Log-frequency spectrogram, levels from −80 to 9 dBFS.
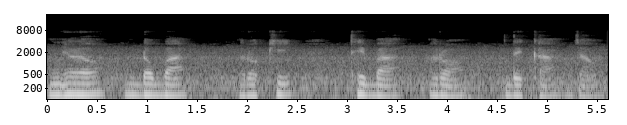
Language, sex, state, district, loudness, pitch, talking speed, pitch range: Odia, male, Odisha, Malkangiri, -19 LUFS, 125 Hz, 55 wpm, 100-135 Hz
